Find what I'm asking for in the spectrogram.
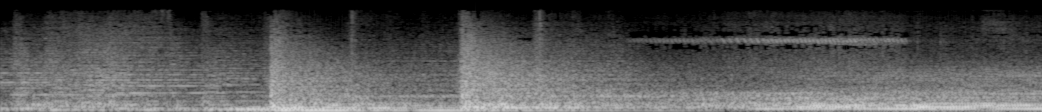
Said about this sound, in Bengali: গাড়ি চলছে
